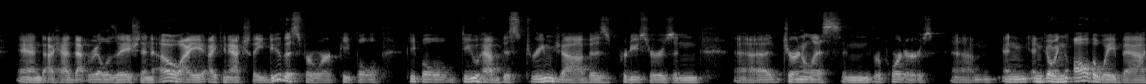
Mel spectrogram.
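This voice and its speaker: With a General American accent, a man speaks in a fairly low pitch at a moderate pace. His pitch varies in an ordinary way over a quiet background. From US Midwest, Chicago suburbs. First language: Korean. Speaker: documentary funding executive. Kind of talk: panel interview. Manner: frequent fillers, some repetition.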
